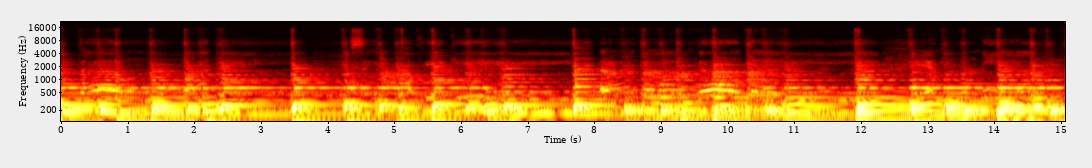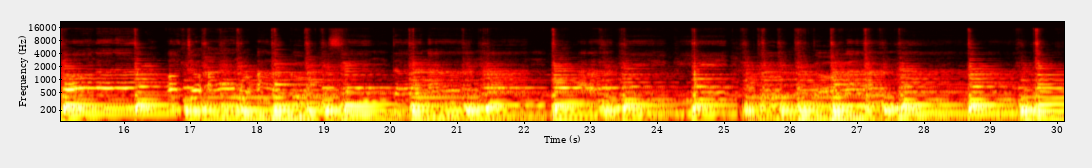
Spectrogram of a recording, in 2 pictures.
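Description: Acoustic guitar strummed in a steady down, down, up, up, down pattern, moving through the chords C, A minor, F and G.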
